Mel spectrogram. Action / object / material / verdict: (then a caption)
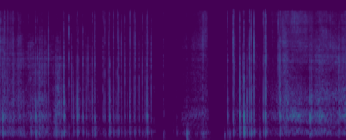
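scrape / cloth-covered hardcover book / cloth, paper / none. Long matte dark nails scratch and tap the cover of a single red cloth-covered hardcover book with a solid paper block inside, standing upright on a wooden table. The result is a dense, dry crackle of fast scratching and quick taps with a bright hiss and almost no low end, broken by two brief near-silent pauses before the scratching resumes.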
